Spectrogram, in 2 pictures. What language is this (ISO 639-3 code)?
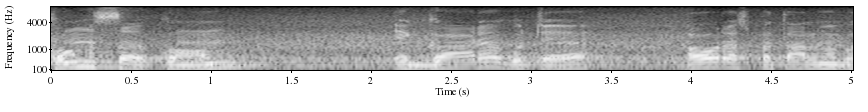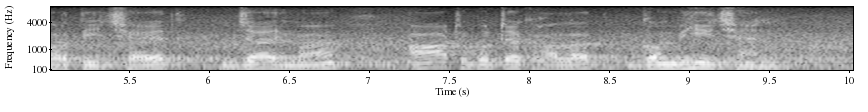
mai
